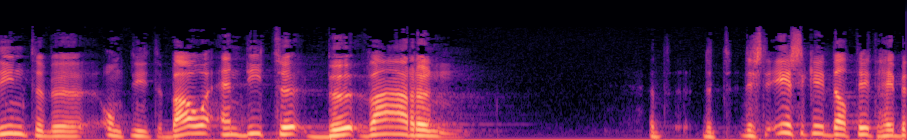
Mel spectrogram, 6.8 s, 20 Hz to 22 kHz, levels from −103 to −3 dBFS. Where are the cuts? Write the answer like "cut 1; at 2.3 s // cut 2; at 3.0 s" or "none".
none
